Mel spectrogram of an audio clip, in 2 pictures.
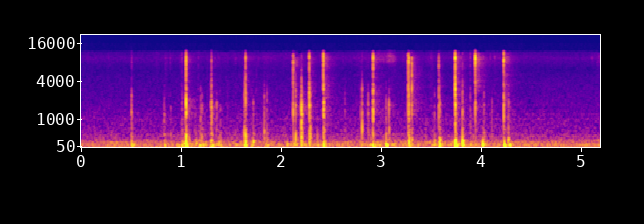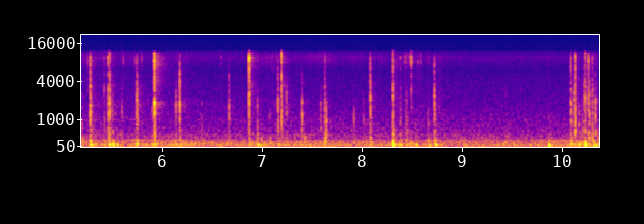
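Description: Long teal acrylic nails tap and scratch across a flat sheet of clear and blue faceted plastic rhinestone stickers on white paper backing. The result is a quiet, irregular run of many crisp, bright clicks with very short decay, broken by brief scratchy scrapes over a soft low background hush.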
